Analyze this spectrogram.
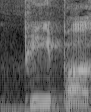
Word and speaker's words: pipa: from china she's an amazing player and she pronounced it pipa so i was like okay now i know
